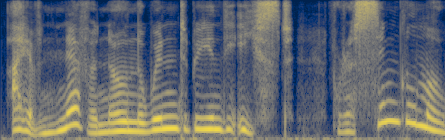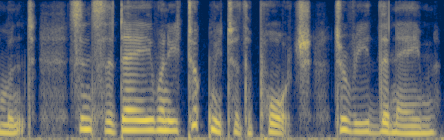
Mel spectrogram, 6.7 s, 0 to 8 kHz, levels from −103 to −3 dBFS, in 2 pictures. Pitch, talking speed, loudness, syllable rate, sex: 210 Hz, 260 wpm, -18 LUFS, 5.7 syllables/s, female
